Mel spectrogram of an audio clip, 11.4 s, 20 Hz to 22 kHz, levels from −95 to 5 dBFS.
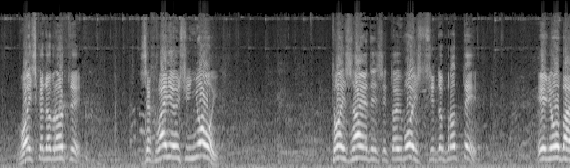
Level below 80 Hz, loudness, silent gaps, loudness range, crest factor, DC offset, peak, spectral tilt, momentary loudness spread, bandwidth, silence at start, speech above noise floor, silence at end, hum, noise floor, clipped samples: -36 dBFS; -10 LUFS; none; 3 LU; 12 dB; 0.4%; 0 dBFS; -3 dB/octave; 14 LU; 16 kHz; 0.05 s; 24 dB; 0 s; none; -33 dBFS; 0.3%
